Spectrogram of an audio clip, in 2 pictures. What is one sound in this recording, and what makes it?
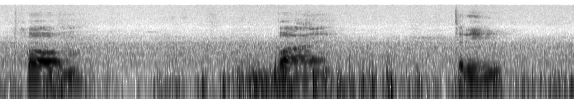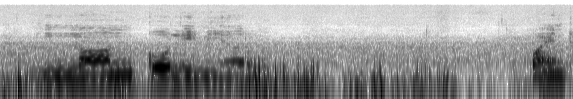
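A pen scratches on paper as someone writes.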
